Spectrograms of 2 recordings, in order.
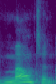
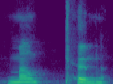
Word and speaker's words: mountain: is pronounced so if if T comes after n then we usually are going to say it like mint we have to say mint with it sound very clearly mountain mountain mountain mountain mountain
